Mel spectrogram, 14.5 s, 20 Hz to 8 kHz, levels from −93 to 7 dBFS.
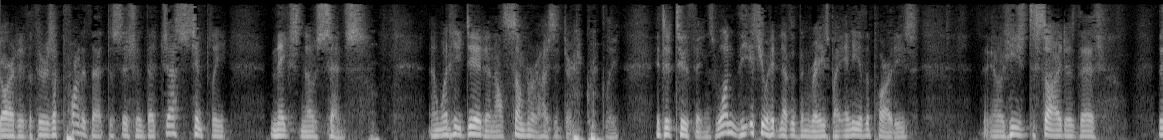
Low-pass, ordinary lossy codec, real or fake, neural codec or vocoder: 7.2 kHz; MP3, 32 kbps; fake; codec, 16 kHz, 1.1 kbps, Voila-Tokenizer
